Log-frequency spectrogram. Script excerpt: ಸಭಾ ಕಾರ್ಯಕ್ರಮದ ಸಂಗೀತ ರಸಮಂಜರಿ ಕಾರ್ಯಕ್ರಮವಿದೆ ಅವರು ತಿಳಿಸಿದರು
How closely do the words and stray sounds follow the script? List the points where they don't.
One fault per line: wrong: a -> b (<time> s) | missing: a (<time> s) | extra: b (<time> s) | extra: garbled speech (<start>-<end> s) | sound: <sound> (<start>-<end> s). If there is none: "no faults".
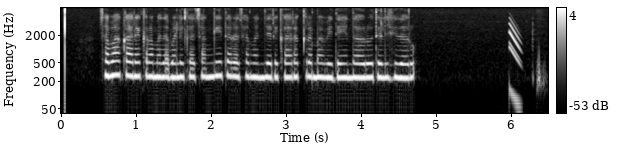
extra: ಬಳಿಕ (1.4 s)
extra: ಎಂದು (3.8 s)
sound: chirp (6.0-6.2 s)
